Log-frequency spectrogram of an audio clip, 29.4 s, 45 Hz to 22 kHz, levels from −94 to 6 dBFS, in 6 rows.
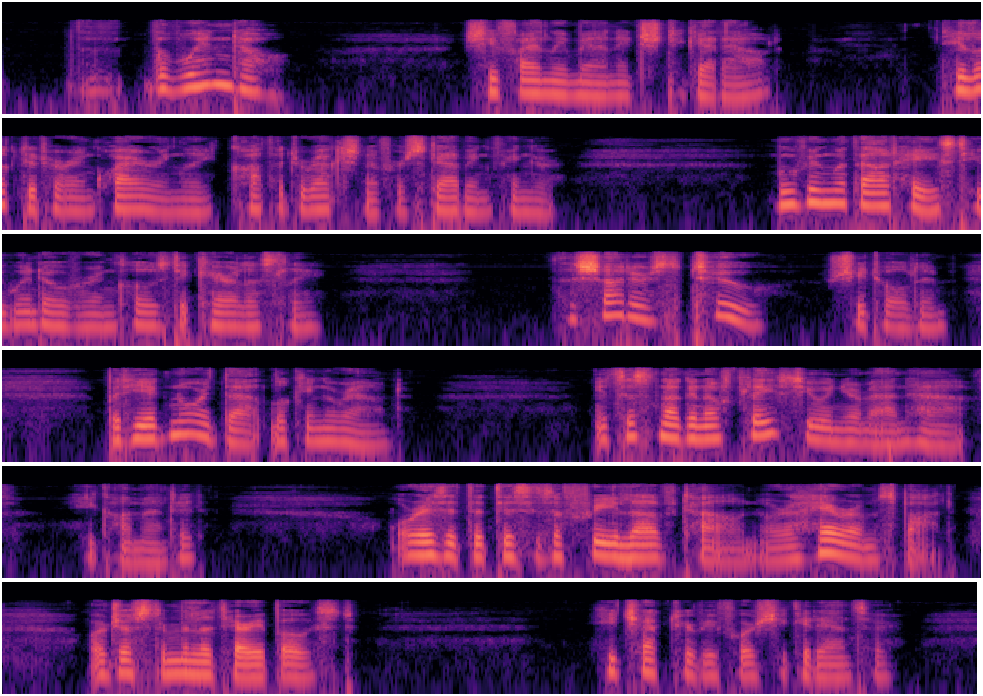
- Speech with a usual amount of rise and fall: Yes, average, 4.1 semitones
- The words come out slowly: No, average, 165 wpm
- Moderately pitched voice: Yes, medium, 145 Hz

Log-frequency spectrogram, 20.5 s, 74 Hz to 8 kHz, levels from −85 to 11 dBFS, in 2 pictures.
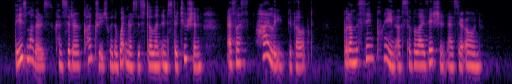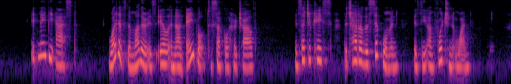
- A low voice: No, high, 210 Hz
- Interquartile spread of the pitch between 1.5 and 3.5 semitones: No, average, 4.1 semitones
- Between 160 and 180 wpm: Yes, average, 165 wpm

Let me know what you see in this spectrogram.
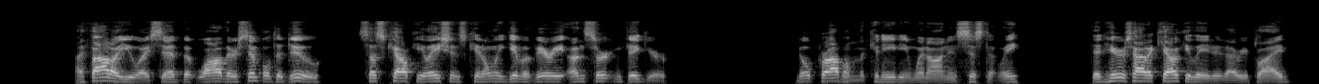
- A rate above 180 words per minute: No, average, 160 wpm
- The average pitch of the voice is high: No, low, 125 Hz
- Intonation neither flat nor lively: Yes, average, 4.8 semitones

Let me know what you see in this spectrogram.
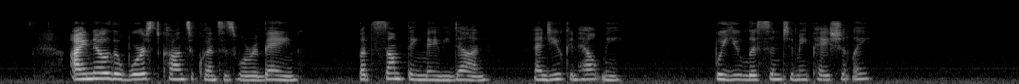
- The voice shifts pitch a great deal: No, narrow, 2.4 semitones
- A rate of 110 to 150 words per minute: Yes, slow, 135 wpm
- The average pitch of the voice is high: Yes, high, 225 Hz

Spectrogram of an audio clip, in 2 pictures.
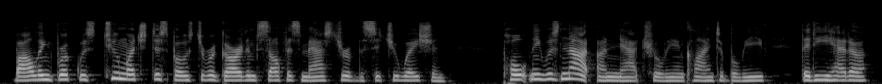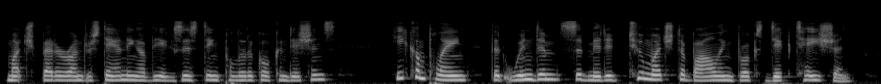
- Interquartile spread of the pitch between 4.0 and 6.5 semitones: No, average, 2.7 semitones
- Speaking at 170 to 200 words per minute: No, average, 145 wpm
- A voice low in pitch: No, high, 195 Hz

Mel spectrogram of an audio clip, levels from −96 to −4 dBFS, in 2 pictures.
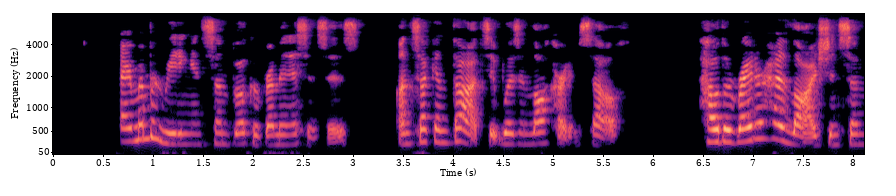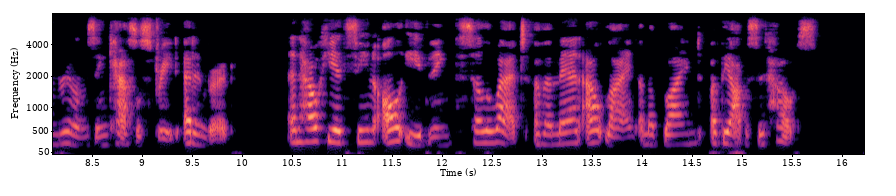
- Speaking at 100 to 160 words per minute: No, average, 170 wpm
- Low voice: No, very high, 250 Hz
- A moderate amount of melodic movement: Yes, average, 4.7 semitones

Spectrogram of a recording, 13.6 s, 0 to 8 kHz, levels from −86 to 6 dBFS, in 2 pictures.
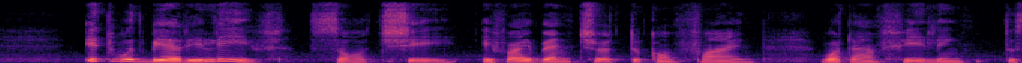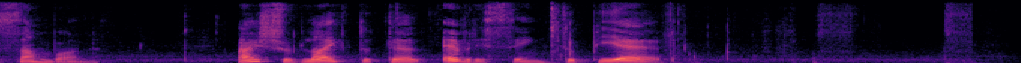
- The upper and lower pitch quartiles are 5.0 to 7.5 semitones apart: Yes, average, 5.3 semitones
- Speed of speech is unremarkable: No, slow, 115 wpm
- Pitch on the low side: No, medium, 170 Hz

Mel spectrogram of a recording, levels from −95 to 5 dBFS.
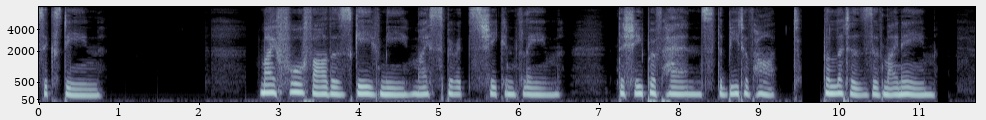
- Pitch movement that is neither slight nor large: No, narrow, 2.1 semitones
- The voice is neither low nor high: Yes, medium, 170 Hz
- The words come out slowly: Yes, slow, 115 wpm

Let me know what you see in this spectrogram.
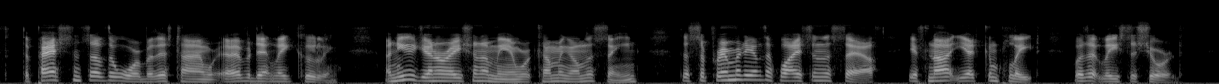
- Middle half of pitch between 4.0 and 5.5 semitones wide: Yes, average, 4.9 semitones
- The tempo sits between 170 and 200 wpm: Yes, average, 180 wpm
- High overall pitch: No, medium, 155 Hz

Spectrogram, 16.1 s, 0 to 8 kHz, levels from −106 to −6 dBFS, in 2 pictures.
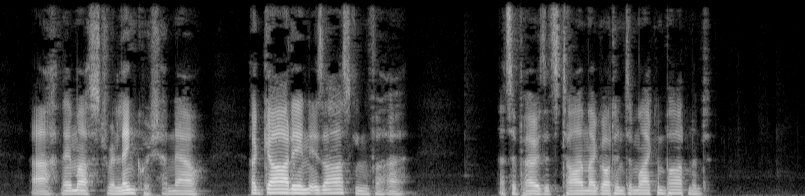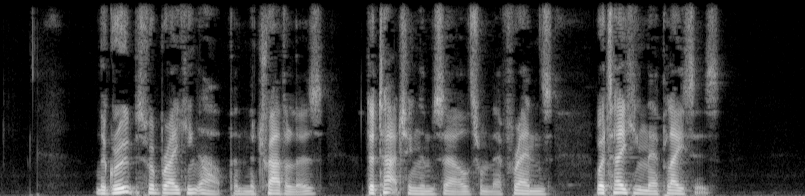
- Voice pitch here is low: Yes, low, 115 Hz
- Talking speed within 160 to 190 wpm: No, average, 145 wpm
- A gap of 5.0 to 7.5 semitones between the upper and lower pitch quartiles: No, average, 4.1 semitones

